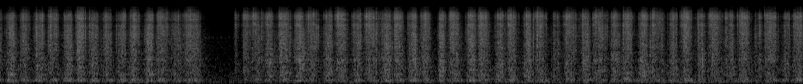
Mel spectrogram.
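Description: Long dark nails of both hands scratch rapidly back and forth across a flat silver glitter foam sheet, making a fast, steady run of bright, hissy, rasping strokes. The scratching stops briefly around two seconds in, then resumes at the same quick pace to the end.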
